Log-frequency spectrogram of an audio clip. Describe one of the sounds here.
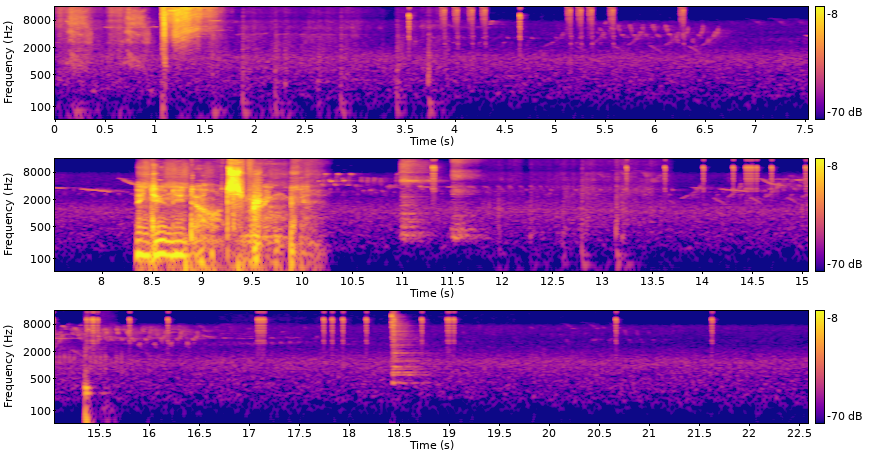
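Soft clicks sound as game menus open and change.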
